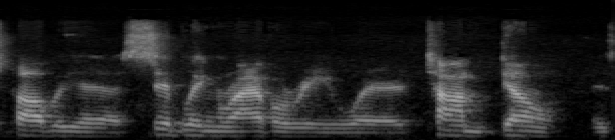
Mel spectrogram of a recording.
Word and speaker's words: Tamdhu: cloud distillers hunter lang before it's pronounced Tom do Tom do Tom do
